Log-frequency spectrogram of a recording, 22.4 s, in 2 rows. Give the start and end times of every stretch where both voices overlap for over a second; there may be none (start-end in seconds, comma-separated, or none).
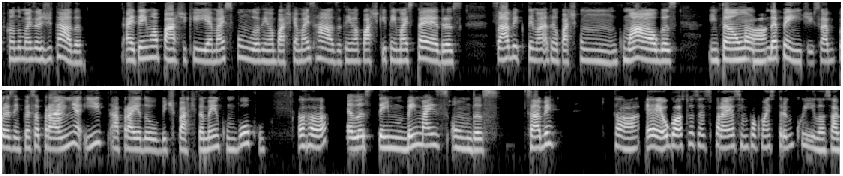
none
